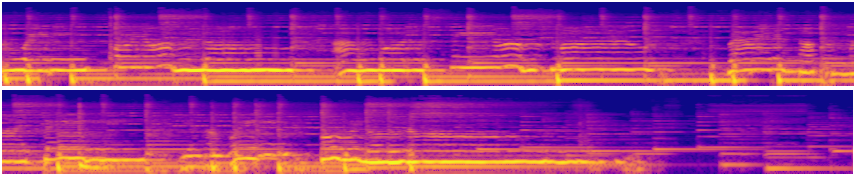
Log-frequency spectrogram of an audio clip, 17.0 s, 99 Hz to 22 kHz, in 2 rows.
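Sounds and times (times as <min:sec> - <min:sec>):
woman singing into a microphone: 0:00.0 - 0:15.0
karaoke backing music: 0:00.0 - 0:17.0.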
